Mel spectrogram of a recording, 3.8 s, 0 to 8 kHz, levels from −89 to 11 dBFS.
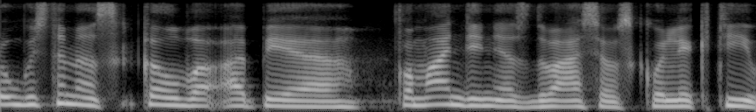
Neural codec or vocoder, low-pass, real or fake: codec, 24 kHz, 1.2 kbps, DualCodec; 7.2 kHz; fake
